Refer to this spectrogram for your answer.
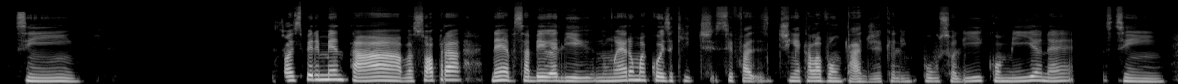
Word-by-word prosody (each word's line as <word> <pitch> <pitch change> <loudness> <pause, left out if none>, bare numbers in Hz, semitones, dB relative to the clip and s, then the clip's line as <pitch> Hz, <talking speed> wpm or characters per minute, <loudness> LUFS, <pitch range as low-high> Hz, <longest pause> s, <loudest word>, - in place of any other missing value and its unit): Sim 150 -4 -2 1.9
Só 185 - -1
experimentava, 185 -5 +5
só 185 +4 +2
pra 205 0 +3 0.3
né, 190 +1 +4
saber 175 +1 +1
ali, 160 -2 0
não 160 +1 -2
era 190 +3 +3
uma 200 -1 +3
coisa 175 -3 0
que 170 -4 -11
ti - - -13
se 175 - -6
fazi 150 -2 -3
tinha 165 -3 -3
aquela 160 0 +1
vontade, 135 -4 -3
aquele 140 0 -10
impulso 145 0 -8
ali, 155 +5 -4
comia, 155 +4 -2
né. 165 +2 -3 0.3
Sim. 140 -7 -6
165 Hz, 125 wpm, -21 LUFS, 150-180 Hz, 1.9 s, experimentava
